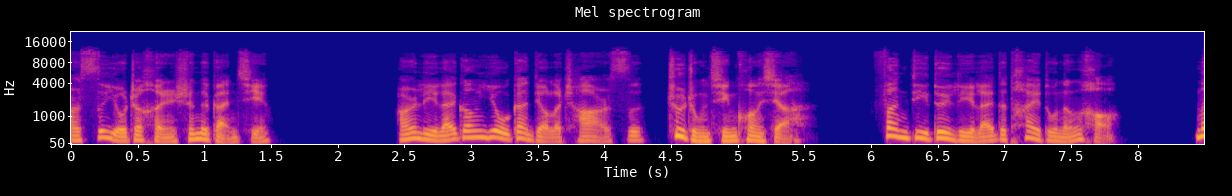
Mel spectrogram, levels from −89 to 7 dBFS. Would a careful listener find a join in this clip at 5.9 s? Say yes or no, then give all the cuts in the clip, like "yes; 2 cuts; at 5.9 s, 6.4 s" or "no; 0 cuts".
no; 2 cuts; at 2.9 s, 4.4 s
